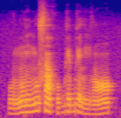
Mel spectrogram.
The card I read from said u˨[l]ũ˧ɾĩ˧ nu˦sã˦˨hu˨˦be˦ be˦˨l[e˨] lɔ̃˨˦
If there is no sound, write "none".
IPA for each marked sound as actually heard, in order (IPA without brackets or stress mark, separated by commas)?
n, i˨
